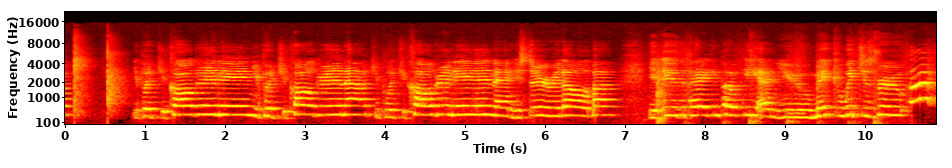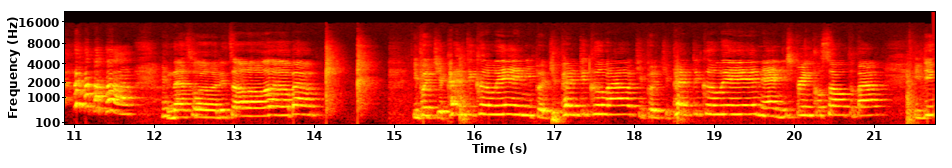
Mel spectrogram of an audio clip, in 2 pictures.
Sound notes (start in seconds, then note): 10.6 witch cackle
